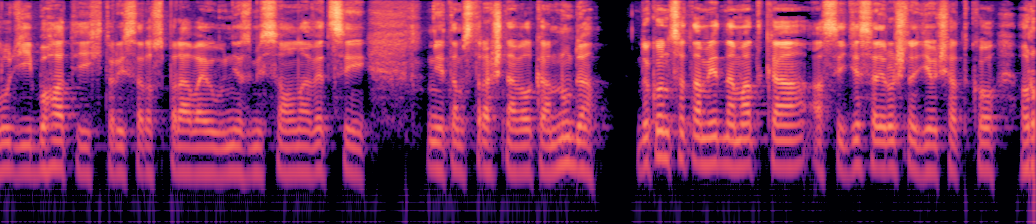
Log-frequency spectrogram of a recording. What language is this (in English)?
Slovak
